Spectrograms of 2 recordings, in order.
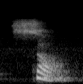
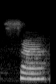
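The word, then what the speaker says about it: cent: This is called song. Please never pronounce this as saint or anything else. It's song. Why? Because this is the sound of on.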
